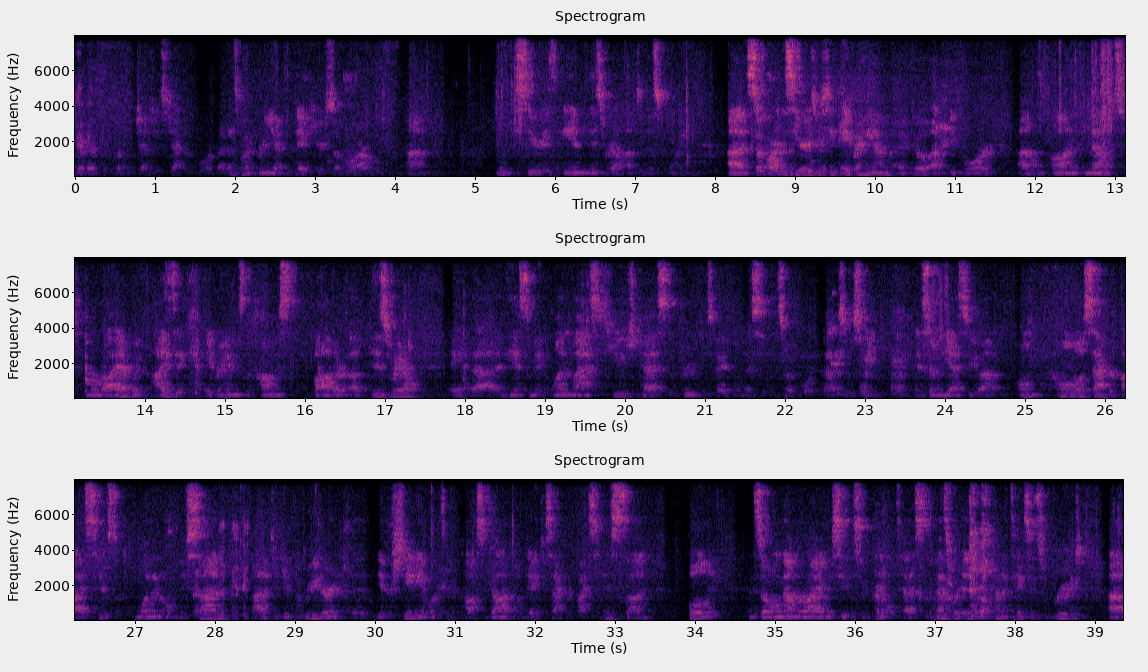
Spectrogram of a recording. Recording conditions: poor sound quality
